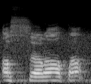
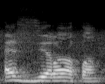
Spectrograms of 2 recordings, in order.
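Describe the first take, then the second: First: The first consonant is a pure emphatic s. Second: The first consonant is a pure z sound. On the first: "صاد خالصة" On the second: "زاي خالصة"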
